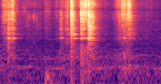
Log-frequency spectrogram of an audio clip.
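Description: Brass kitchen utensils from a brass shop being handled, giving a few close metallic clinks and clatters in short bursts against a quiet room, with no talking.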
